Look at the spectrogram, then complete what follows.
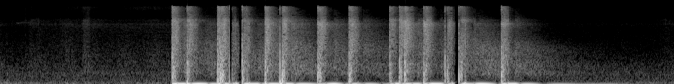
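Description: A belt of small linked firecrackers going off: after a short quiet, a rapid, uneven run of sharp bangs, about five a second, lasting about three and a half seconds, then stopping.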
